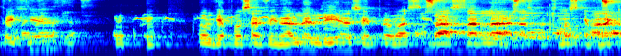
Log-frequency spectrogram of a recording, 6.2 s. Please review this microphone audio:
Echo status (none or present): present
